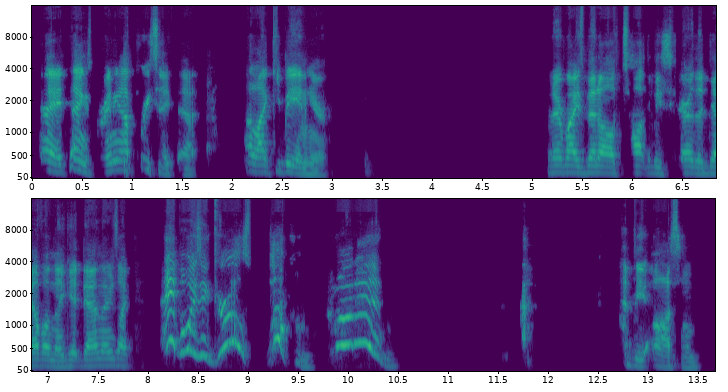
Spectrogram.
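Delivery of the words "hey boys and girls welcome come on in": squeaking high, swooping and slow. Joking that the devil in hell sounds like Mickey Mouse: Mickey Mouse voice. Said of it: "he sounded like Mickey Mouse".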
